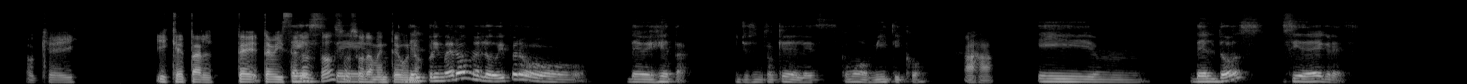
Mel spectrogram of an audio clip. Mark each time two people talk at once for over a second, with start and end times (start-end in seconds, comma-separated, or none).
2.9-4.2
